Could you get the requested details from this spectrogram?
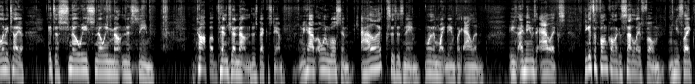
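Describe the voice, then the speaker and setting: A man's voice: medium pitch, lively intonation, fairly quick, fairly bright tone. A man hosting a casual eating show, rambling and laughing as he retells a movie between bites. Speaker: host. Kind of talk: casual chat.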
